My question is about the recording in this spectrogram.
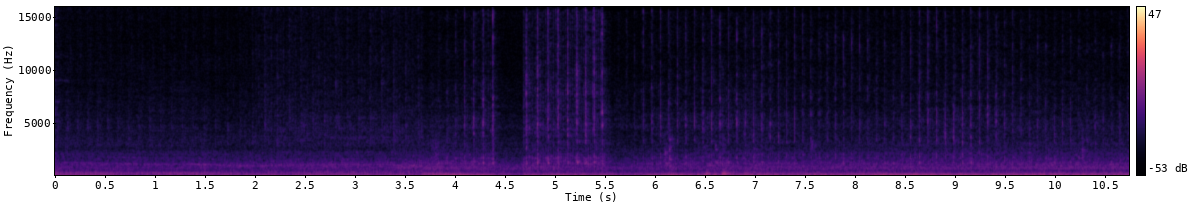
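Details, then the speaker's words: John Deere 2010 tractor after replacing exhaust gaskets to fix leaking exhaust: steady even low putter at idle with no exhaust chuff or leak puffing; sounds much better, normal idle. "well hot dog that is sounding a little better I would even go as far as to say that sounds a lot better"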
